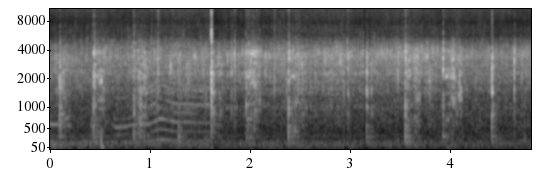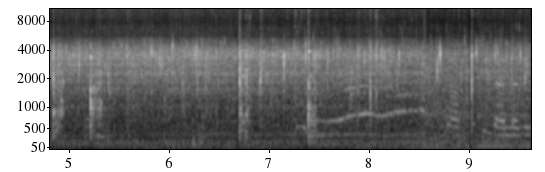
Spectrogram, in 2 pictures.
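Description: Onion and garlic sautéing in a pan, a loud constant sizzle with frequent sharp clicks and scrapes of a utensil stirring, close by, with no talking.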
